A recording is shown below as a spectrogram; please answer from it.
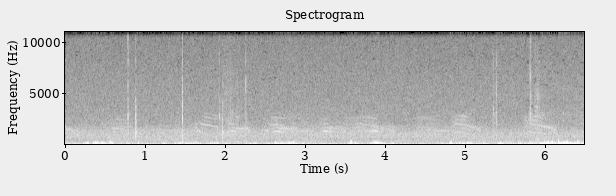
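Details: Hooded crow (Corvus cornix) at Ljubljana Marsh, Slovenia, 7 December 2023: a series of harsh, hoarse caws, several in quick succession, over a steady low rumble of wind or distant traffic.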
